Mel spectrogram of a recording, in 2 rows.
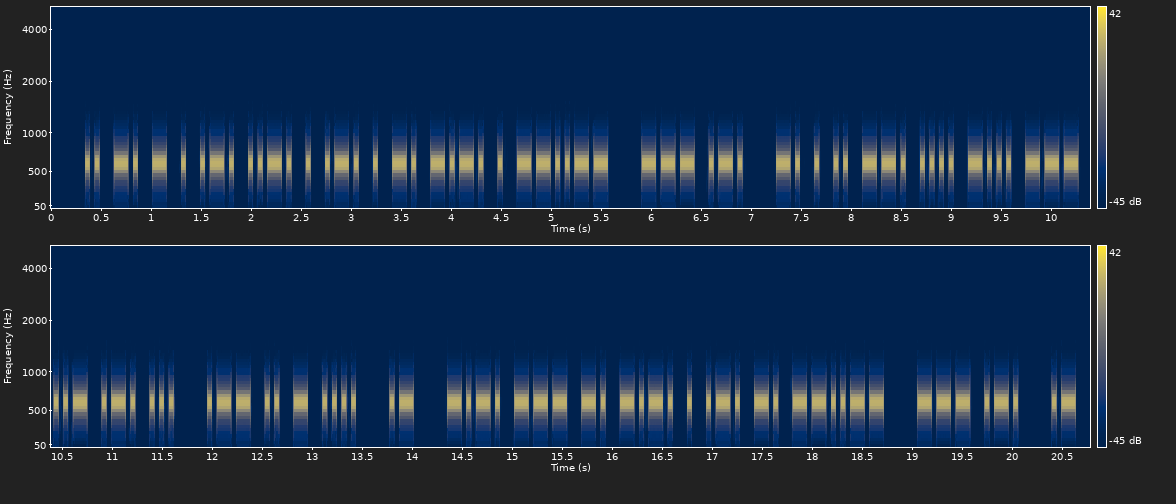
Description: Morse code, heard as a keyed tone, about 25 wpm, 600 Hz. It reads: INTERFERENCE, OR NEIGHBOURS WITH A CONCERN, OR A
